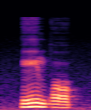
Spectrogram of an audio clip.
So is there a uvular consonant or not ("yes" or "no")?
no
